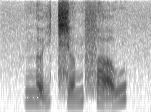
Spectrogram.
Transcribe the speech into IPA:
nə̰˧˥jt͡ɕə˨˦mfa̰˧˥w

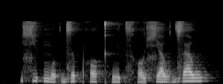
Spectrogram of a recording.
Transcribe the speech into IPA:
ɕi˦ʔmo˨ʔd͡zə˦ pʰɔ˧kʰĩ˨˩t͡sʰɔ˨˩ ɕa˧wd͡za˦w

